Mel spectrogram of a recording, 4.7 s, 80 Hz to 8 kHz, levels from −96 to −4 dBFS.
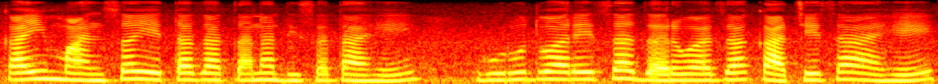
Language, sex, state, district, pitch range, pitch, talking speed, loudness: Marathi, male, Maharashtra, Mumbai Suburban, 215-250 Hz, 235 Hz, 130 wpm, -17 LUFS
